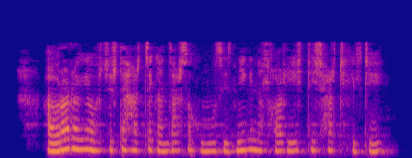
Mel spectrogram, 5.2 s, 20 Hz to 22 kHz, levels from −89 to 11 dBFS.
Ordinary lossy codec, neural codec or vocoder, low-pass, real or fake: AAC, 48 kbps; none; 7.2 kHz; real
